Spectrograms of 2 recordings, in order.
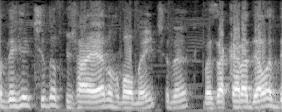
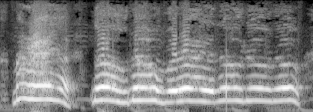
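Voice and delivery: gritos agudos de aflição; gritando; 9 semitones higher than usual. Retold or imitated. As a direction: grita pra Mariah parar, bem alto. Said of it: "tá todo mundo gritando". (todo mundo gritando pra Mariah parar)

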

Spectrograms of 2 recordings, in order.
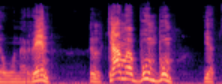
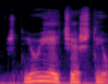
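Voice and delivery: slow, secretive whisper; 6 semitones lower, 13 dB quieter, much slower than usual. Acted. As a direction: whisper so the birds don't hear. Secret about pretending pigeons. (șoaptă tainică și rară)

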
